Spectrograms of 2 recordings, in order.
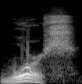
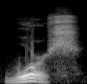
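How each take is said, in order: First: The word is said with an R sound. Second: The word is said with an R sound.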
